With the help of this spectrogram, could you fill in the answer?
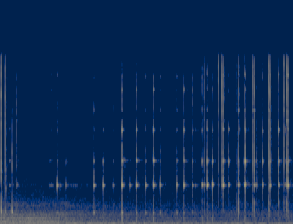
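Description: Long fingernails tap along the sides and rim of a small, empty, hollow clear glass tumbler with a thick tinted base. The result is a quick, uneven series of quiet, bright clinks with sharp high ringing tones that fade almost instantly, over a faint low hum.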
